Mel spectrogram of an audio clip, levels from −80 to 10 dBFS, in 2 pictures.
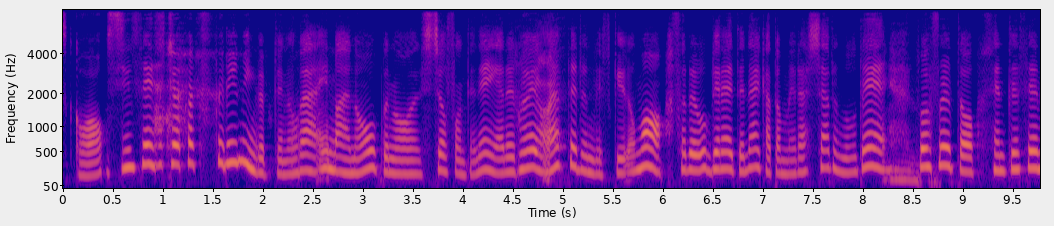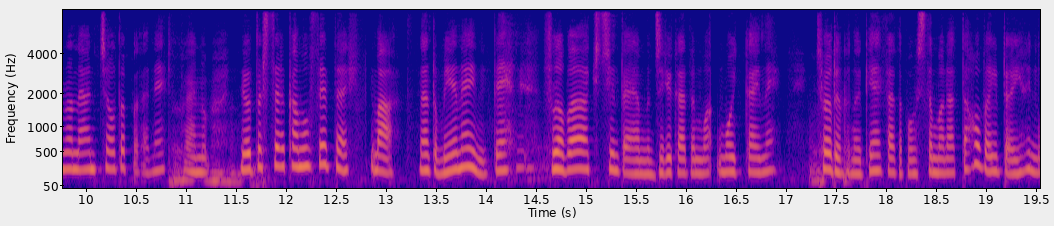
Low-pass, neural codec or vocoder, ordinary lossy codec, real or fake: none; codec, 16 kHz, 1 kbps, FunCodec, trained on LibriTTS, 50 frames a second; none; fake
